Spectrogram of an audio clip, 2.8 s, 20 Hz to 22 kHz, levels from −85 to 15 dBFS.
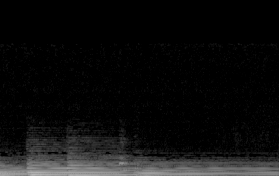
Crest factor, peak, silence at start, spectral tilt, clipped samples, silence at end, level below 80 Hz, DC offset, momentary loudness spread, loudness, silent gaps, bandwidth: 16 dB; -6 dBFS; 0 s; -10 dB/octave; under 0.1%; 0 s; -50 dBFS; under 0.1%; 14 LU; -23 LUFS; none; 5 kHz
